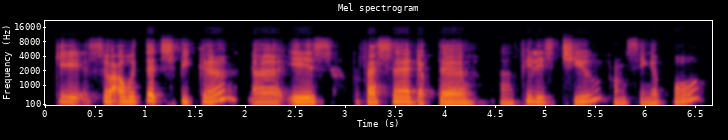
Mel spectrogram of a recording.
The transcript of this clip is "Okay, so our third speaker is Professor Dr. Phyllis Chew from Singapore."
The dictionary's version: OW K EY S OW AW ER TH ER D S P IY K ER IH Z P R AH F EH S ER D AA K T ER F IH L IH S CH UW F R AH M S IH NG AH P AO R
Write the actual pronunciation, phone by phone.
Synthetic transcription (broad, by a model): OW K EY S OW AW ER T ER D S P IY K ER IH S P R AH F EH S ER D AA K T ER F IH L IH S CH UW F R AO M S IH NG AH P AO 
